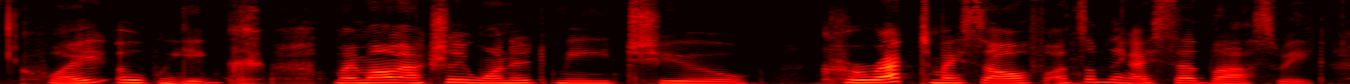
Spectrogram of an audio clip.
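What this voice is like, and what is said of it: Usual voice. Nothing is said of it.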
